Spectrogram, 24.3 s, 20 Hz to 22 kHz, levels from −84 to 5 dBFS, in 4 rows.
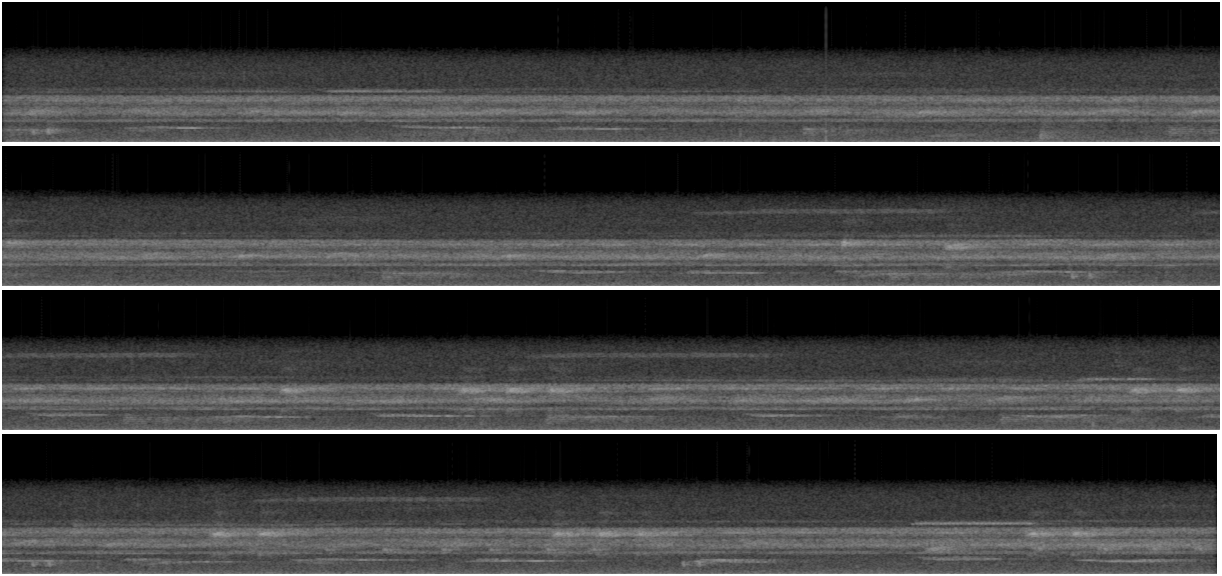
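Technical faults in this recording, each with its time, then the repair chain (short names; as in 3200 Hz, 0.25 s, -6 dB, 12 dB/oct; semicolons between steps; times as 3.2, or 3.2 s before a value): crackle 31/s -41 dBFS
4.12 pop -18 dBFS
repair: de-click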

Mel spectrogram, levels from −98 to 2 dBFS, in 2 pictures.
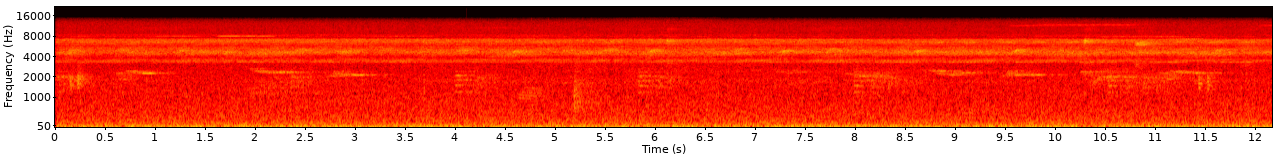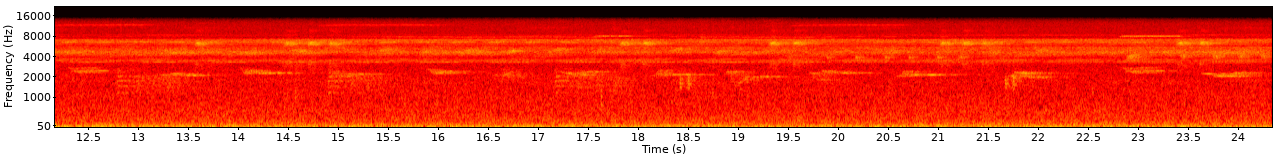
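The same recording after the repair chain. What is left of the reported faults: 4.12 pop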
